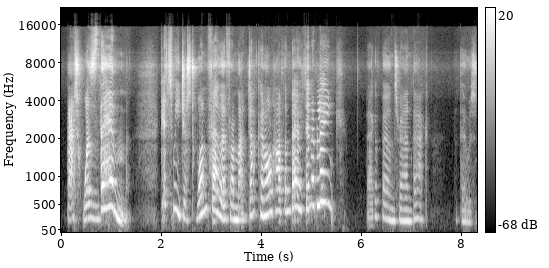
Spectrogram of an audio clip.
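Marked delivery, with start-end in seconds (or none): 0.1-5.7 shrieking witch fury; furious witch. Acted. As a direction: explode with rage at her daughter. Witch realises, shouts.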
